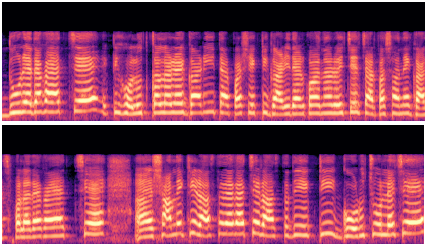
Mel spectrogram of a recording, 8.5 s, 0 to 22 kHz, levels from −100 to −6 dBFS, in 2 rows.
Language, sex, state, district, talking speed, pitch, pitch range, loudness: Bengali, female, Jharkhand, Jamtara, 215 wpm, 300 Hz, 275-350 Hz, -11 LUFS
